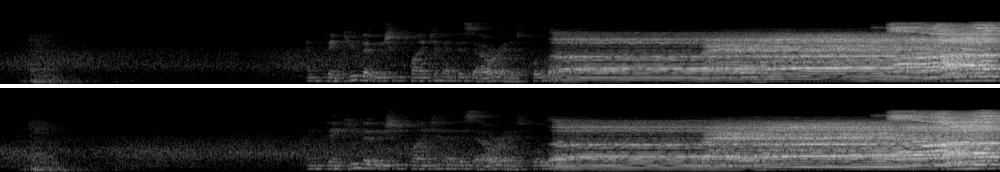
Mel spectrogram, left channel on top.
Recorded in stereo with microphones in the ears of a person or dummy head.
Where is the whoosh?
5° left (ahead or behind), 1.2 m.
